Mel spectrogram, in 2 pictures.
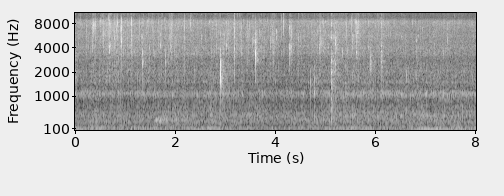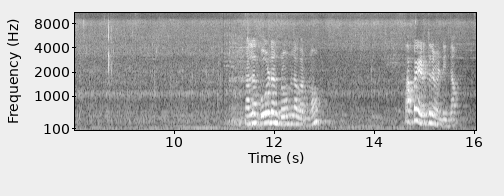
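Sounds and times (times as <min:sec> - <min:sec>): oil crackling and popping: 0:00.0 - 0:11.2
food deep-frying in hot oil: 0:00.0 - 0:16.0.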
